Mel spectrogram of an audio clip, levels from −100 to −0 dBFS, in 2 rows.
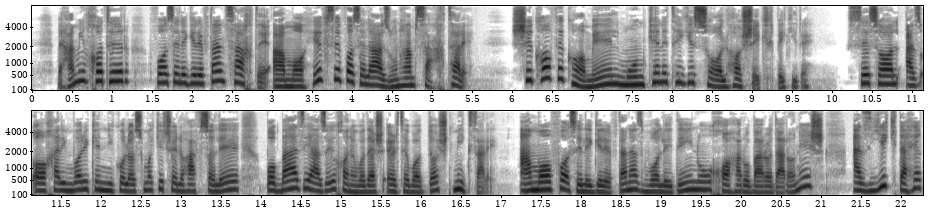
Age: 20-39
